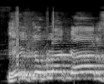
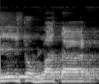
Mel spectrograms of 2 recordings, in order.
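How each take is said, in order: First: High, ringing challenge; acted indignant question, pitched right up; accusing demand. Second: Said in the usual way. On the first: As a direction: demand an answer in a high preacher's cry. Accuser repeats question, much higher.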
